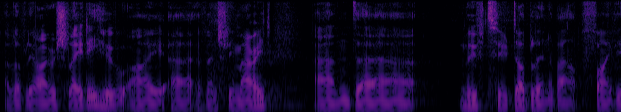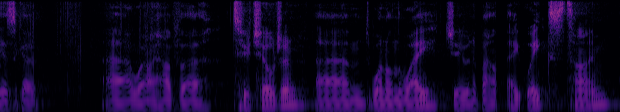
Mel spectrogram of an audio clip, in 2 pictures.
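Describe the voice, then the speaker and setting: A man's voice: fairly low pitch, steady tone, moderate pace, dark tone. A man introducing himself on a conference panel, hesitant with many uhs. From England. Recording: long hall reverb.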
